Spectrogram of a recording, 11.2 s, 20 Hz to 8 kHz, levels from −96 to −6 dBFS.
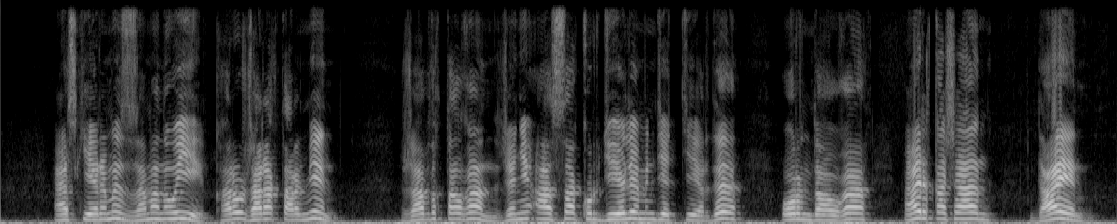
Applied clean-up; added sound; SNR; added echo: none; none; none; none.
